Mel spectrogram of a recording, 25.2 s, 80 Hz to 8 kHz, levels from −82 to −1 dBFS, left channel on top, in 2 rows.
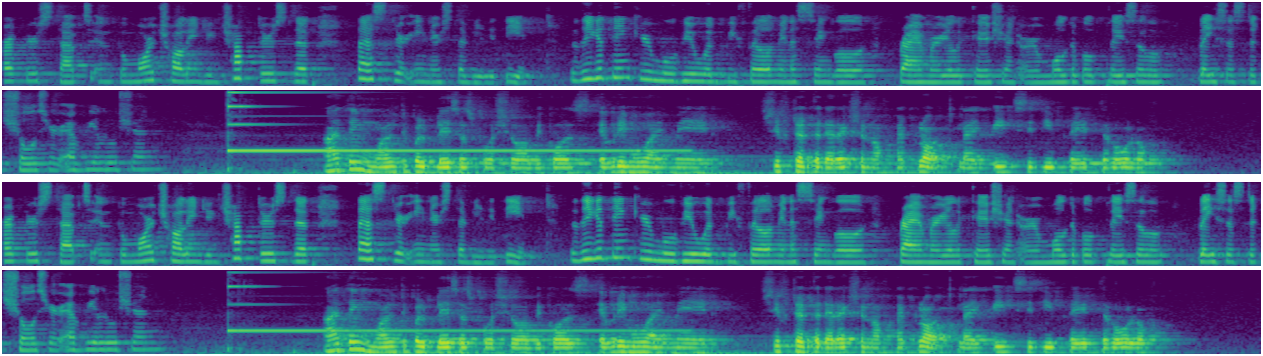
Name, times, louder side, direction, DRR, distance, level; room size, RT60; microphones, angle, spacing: voice 1, 0.0-8.6 9.0-11.6 12.0-14.2, right 3 dB, 55° right, 7 dB, 1.3 m, -27 dB
sound 1, 13.9-21.5, left 1 dB, 35° left, 4.3 m, -36 dB
sound 2, 14.4-19.5, left 6 dB, 80° left, 1.9 m, -26 dB
voice 2, 15.8-19.7 20.2-24.1, right 1 dB, 5° right, 4 dB, 1.3 m, -18 dB
21.5 x 21.5 x 9.2 m, 0.83 s
head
